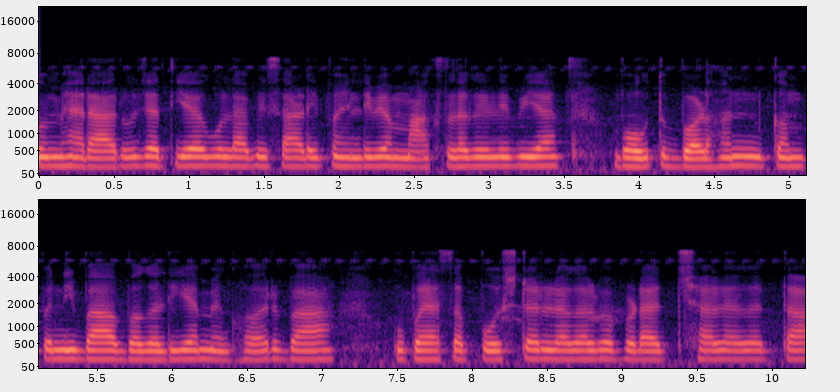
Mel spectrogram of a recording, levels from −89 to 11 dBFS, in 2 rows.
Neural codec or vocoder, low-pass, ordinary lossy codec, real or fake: none; 7.2 kHz; none; real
